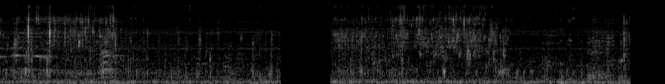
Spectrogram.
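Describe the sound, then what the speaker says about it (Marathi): Water trickles and splashes into a pot in a close, continuous stream, briefly stopping and then pouring again. "आता पाणी टाकते."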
